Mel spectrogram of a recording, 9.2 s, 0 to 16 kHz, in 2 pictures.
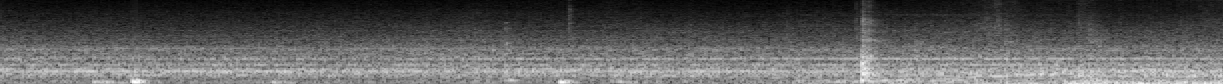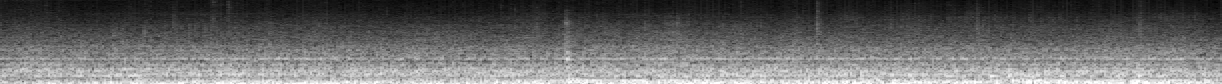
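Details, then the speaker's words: Greenworks CU800 82V 16kW electric UTV with an added tray-mounted cooling fan for hill overheating, heard while driving: a steady whirr over low drivetrain rumble that holds as the rumble builds; the fan is running normally. "so as you can see you can definitely hear the fan running now however when you're driving along in this unit it sort of kind of Blends out just with the general noise when you're going over the track"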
